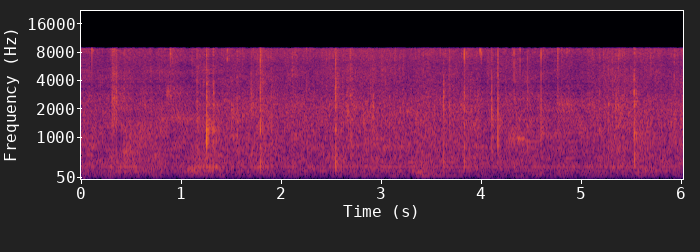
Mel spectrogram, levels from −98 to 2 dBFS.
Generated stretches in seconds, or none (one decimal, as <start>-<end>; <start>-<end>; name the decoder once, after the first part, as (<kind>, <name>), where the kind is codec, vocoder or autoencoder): 0.0-1.4 (codec, SNAC); 4.0-5.1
